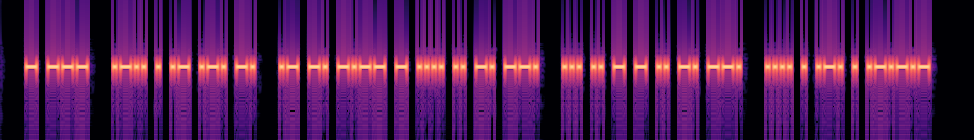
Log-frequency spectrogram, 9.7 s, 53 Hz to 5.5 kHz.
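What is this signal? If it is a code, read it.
Morse code, heard as a keyed tone, about 33 wpm, 600 Hz. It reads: TO LEARN ANYTHING SITTING HERE.
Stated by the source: Morse code practice at 32 wpm from CW med Gnister, reading Ken Follett's novel Never in English.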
